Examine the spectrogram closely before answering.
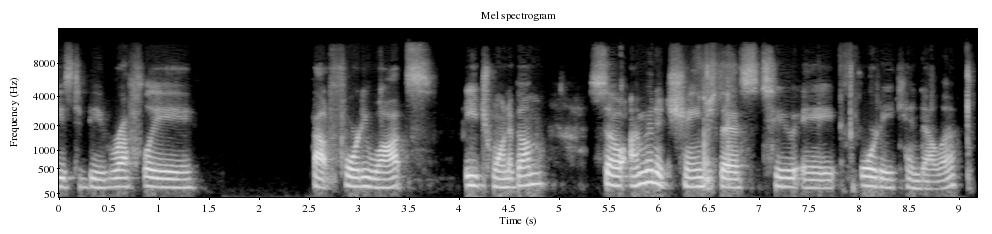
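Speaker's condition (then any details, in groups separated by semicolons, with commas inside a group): No condition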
